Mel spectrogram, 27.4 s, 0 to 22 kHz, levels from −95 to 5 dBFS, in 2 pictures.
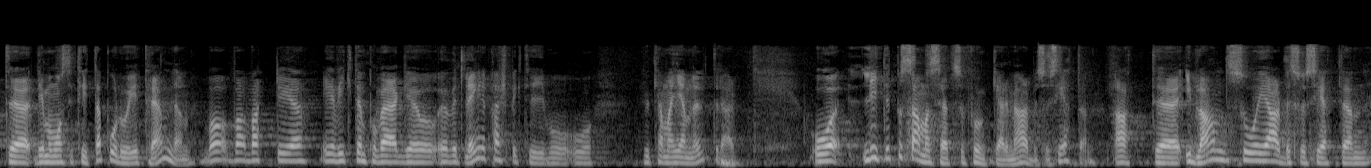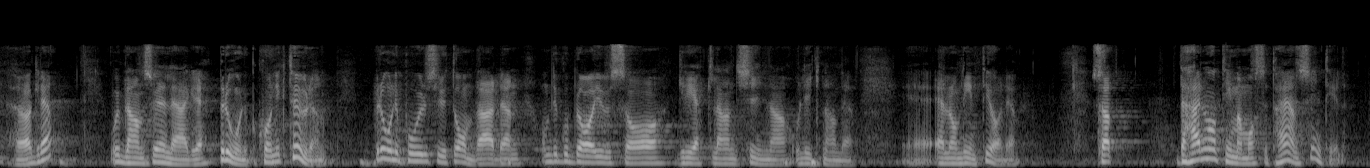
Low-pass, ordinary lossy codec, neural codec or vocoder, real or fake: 7.2 kHz; AAC, 32 kbps; none; real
